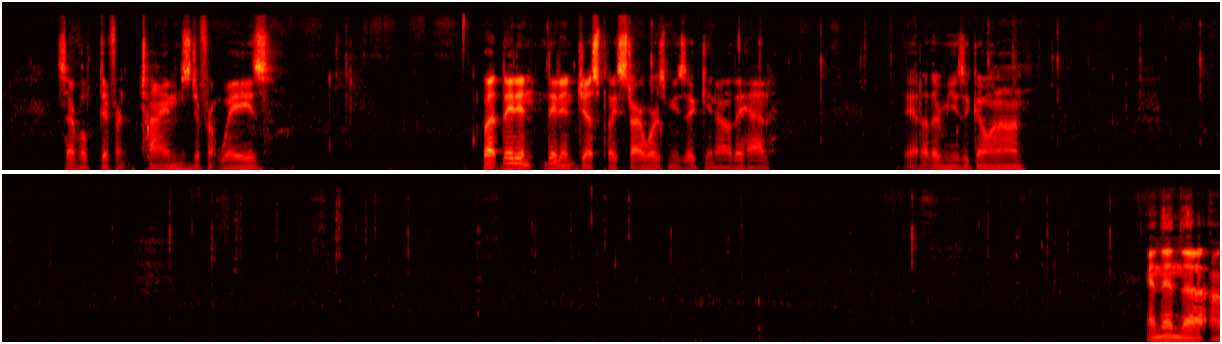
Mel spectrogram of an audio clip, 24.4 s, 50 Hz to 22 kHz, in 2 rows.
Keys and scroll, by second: 10.5 s.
